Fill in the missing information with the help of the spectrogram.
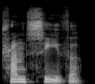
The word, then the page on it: transceiver: British English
